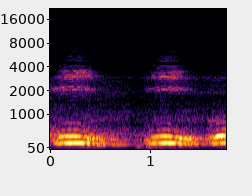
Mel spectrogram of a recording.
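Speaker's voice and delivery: ई and उ said slowly, mouth barely open; slow model of the closed vowels; closed vowels demonstrated. Shown as a demonstration. Teacher showing students the closed mouth, slow vowels. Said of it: "जैसे देखिए".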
